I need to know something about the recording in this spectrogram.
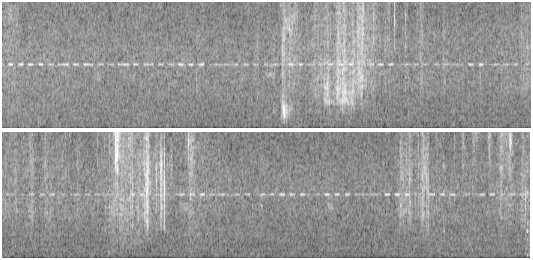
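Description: Near silence: a faint steady hum, with a few faint clicks and light scratches, the clearest about four seconds and eight and a half seconds in, as a small paintbrush works silver mica powder onto a polymer clay piece.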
